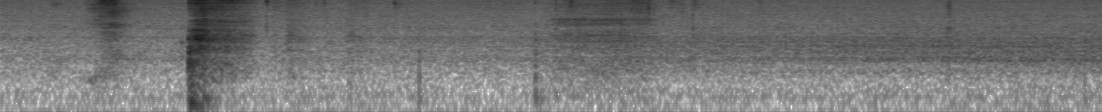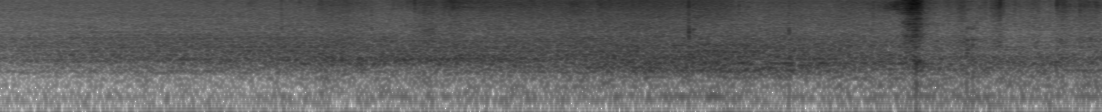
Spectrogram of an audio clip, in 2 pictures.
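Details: A few short, sharp sneezes from a dog rolling around in a sneezing fit, over steady rustling background noise.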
